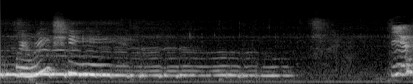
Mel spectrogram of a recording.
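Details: A five-and-a-half-week-old Staffordshire Bull Terrier puppy from Jenny's litter, inside a room. It gives a sustained, even whimpering whine for about three seconds that fades out, then a short fresh cry at the close.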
